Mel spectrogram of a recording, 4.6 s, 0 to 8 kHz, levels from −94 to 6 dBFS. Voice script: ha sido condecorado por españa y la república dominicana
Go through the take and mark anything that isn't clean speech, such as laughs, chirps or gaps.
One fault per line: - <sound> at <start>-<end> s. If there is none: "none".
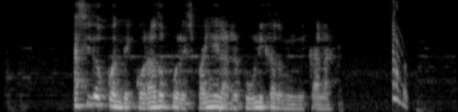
- chirp at 3.9-4.1 s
